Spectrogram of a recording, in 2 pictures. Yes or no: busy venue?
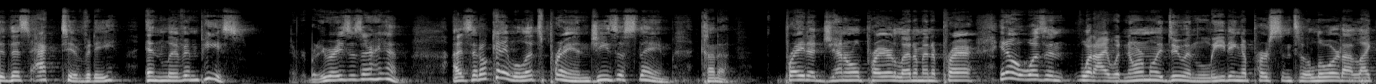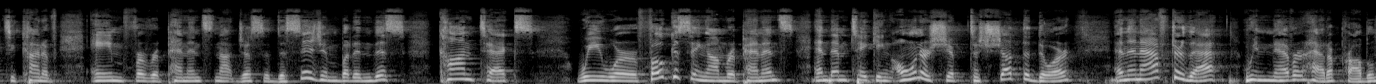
no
